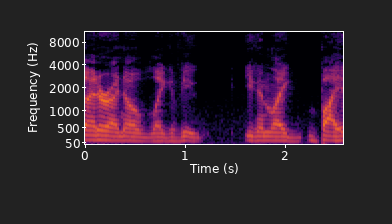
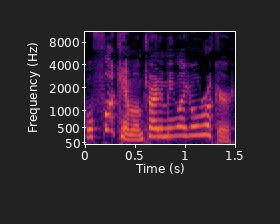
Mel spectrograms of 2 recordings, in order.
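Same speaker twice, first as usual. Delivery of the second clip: mock indignant; 12 semitones higher, 4 dB louder than usual. Retold annoyed reply to friend.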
